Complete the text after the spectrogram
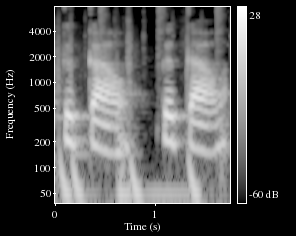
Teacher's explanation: the D is actually changing to a G sound to match the next letter in the next word. So we don't say good girl, we tend to say good girl, good girl, and that connects the two together as well.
